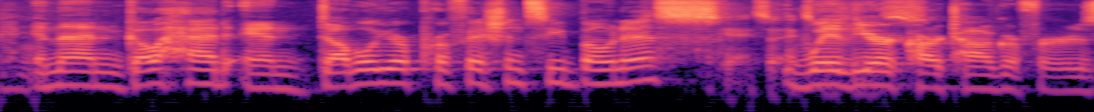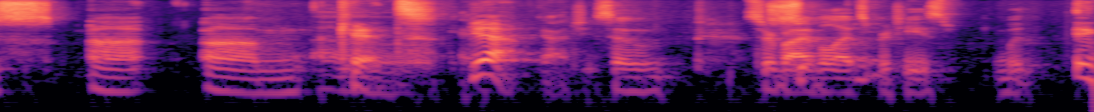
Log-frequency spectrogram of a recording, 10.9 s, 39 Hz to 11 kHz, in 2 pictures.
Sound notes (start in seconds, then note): 5.3 speaking quietly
